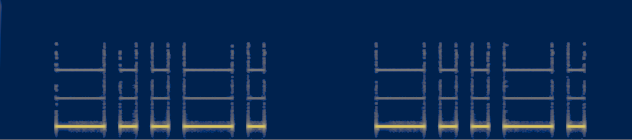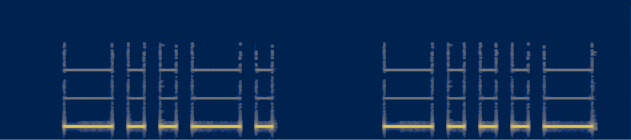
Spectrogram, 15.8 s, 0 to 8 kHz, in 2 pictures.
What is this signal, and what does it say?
Morse code, heard as a keyed tone, about 6 wpm, 800 Hz. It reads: / / / <BT>
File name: CW gyakorlas per 5 baud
